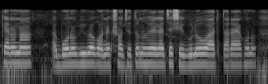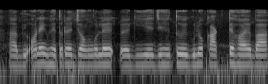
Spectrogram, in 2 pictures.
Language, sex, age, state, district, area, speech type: Bengali, female, 30-45, West Bengal, North 24 Parganas, rural, spontaneous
